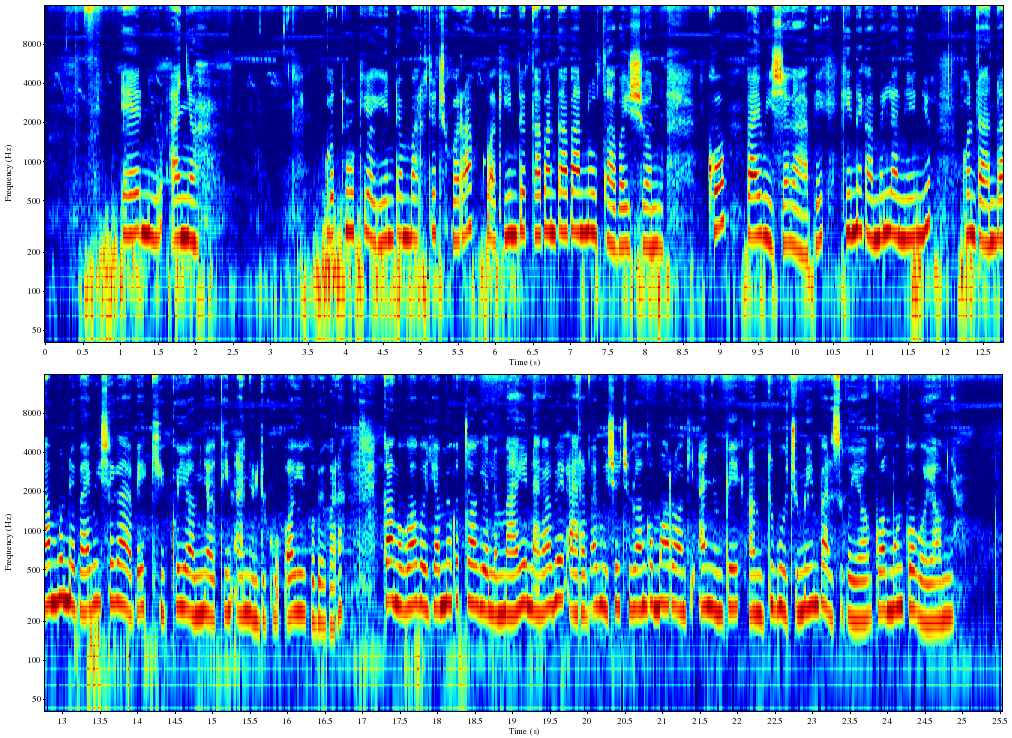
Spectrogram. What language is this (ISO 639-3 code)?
kln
